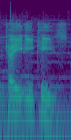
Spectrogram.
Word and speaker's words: keiki: How many times have I had to tell you that every letter in a Hawaiian word is pronounced? Here's how you say children in Hawaiian. Keikis, with the accent on the first syllable.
